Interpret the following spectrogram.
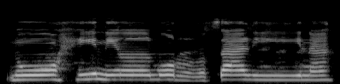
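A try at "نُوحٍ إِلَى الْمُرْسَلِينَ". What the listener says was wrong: rnya tebal lagi kayak tadi awal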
